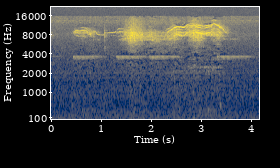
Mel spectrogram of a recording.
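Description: Near silence: a pause in the speech with only a very faint high electronic whine.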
